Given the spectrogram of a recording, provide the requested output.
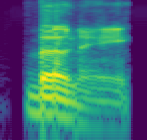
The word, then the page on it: bony: British English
